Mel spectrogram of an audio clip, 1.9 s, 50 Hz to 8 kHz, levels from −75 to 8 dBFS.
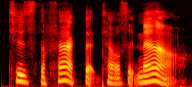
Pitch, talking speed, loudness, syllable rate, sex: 160 Hz, 220 wpm, -19 LUFS, 4.0 syllables/s, female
